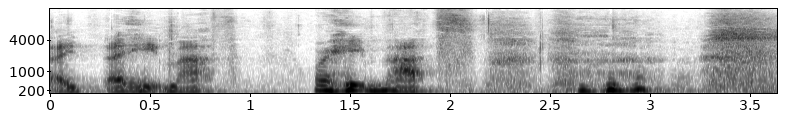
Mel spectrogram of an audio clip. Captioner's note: laughter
